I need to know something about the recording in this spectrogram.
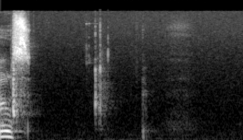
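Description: A dart is set down with a light click on a small metal scale tray.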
